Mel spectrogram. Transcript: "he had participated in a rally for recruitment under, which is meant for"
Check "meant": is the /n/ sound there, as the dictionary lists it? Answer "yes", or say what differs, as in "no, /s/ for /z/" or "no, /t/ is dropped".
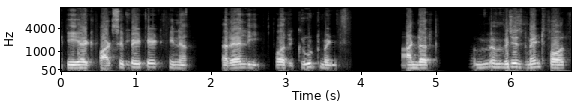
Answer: yes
